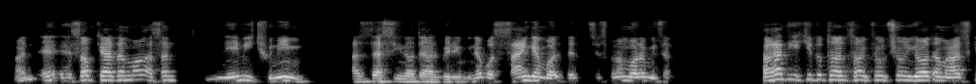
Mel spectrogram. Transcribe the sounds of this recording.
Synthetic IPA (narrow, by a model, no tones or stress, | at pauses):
mæ̰nehe̞sɒːb̥̚cʰæɾd̪æmːɒːæsæn | nemiːt̪ʰuniːm | æzd̪æs̬t̪iːnɒːd̪æɾbeɾiːmiːnɒːbɒːsæŋɟæmbɒbet͡ʃʰiːz̥kʰonæmːɒːɾomiːzænæ | fæɣæt̪jecʰiːd̪ot̪ʰɒsɒnkʰeunt͡ʃʰonjɒːd̪æmhæst̪k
